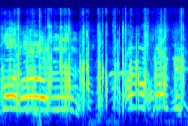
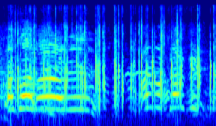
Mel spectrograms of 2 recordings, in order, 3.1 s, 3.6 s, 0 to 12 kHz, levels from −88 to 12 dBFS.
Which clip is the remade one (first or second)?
first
